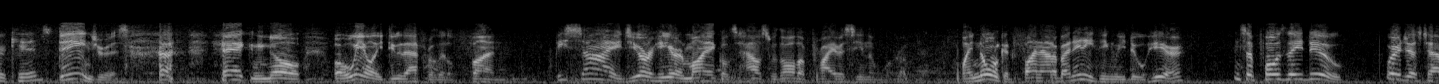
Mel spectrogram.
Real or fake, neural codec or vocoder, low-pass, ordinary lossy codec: real; none; 7.2 kHz; Opus, 32 kbps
